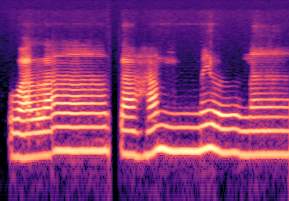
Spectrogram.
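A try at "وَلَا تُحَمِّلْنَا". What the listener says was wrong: Taha, bukan taha, tapi tu.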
